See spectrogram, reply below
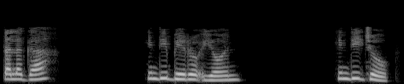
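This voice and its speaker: A woman voicing a sweet, affectionate young woman in an audio drama, with an expressive, girlish manner. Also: on the high side, takes it slowly, dry recording, highs cut off, pitched above the performer's own voice. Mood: excited.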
